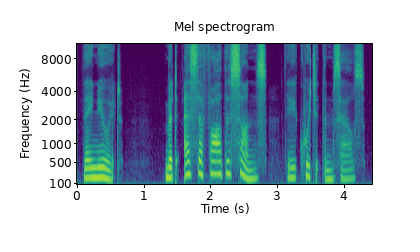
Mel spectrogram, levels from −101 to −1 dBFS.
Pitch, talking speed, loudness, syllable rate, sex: 200 Hz, 150 wpm, -21 LUFS, 5.1 syllables/s, female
